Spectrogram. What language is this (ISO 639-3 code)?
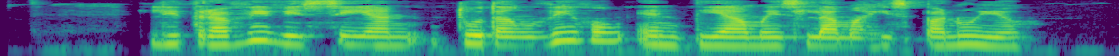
epo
